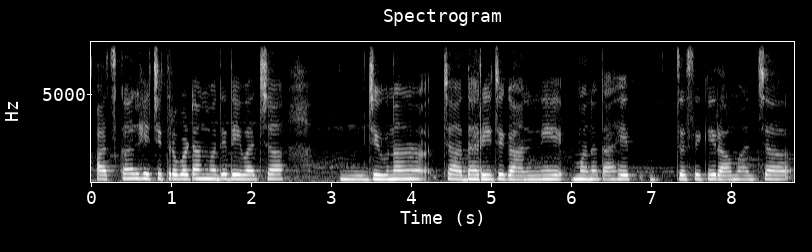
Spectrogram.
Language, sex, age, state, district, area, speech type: Marathi, female, 18-30, Maharashtra, Nanded, rural, spontaneous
